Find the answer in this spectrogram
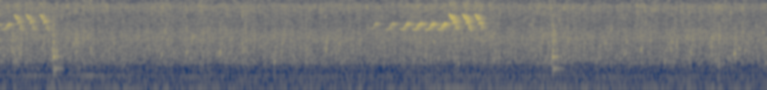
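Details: Double-collared seedeater singing tui-tui beside a waterfall. The end of one phrase opens the recording, and a full phrase of quick repeated notes with a high finish follows midway, over constant rushing water.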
